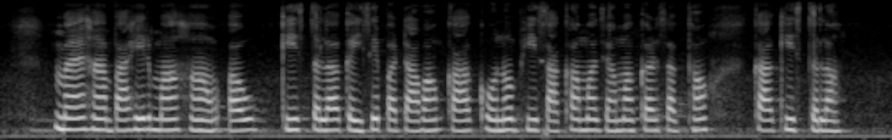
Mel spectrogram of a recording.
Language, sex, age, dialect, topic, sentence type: Chhattisgarhi, female, 18-24, Western/Budati/Khatahi, banking, question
